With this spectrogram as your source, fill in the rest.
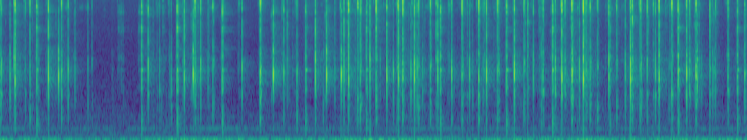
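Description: Fingertips of both hands type continuously on a Cyberboard mechanical keyboard with plastic keycaps and a dark case. Rapid, uneven keystrokes give short, crisp clacks with a bright top and almost no ring, over a faint steady low hum.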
